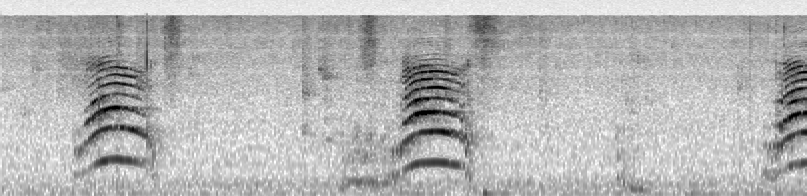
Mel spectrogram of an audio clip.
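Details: Black cat meowing indoors: three clear, arched meows with rich stacked harmonics, each under a second long and spaced about two seconds apart, over a quiet background.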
